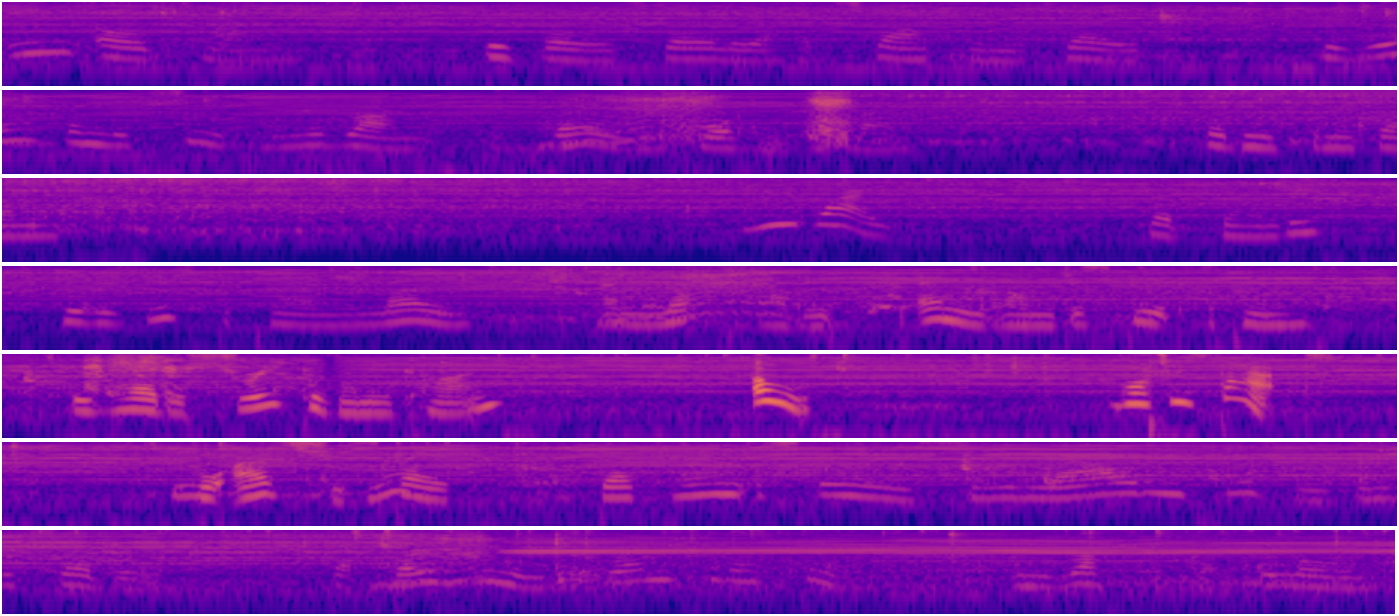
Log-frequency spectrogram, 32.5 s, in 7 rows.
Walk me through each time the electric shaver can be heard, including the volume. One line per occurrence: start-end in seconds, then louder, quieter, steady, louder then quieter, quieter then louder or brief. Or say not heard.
0.0-32.5 louder.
